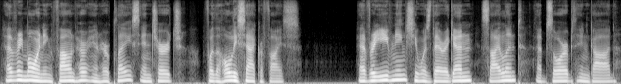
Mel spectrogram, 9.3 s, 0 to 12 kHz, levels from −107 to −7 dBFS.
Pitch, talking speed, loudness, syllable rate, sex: 145 Hz, 150 wpm, -16 LUFS, 5.2 syllables/s, male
